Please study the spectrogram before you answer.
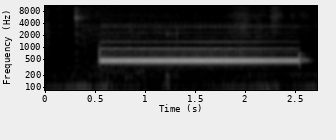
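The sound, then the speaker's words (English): A telephone dial tone sounds as a call is placed, a steady, loud electronic hum for about two seconds, then cuts off abruptly, with only a faint low background hum around it and no talking. “let's try calling Jonathan again”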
